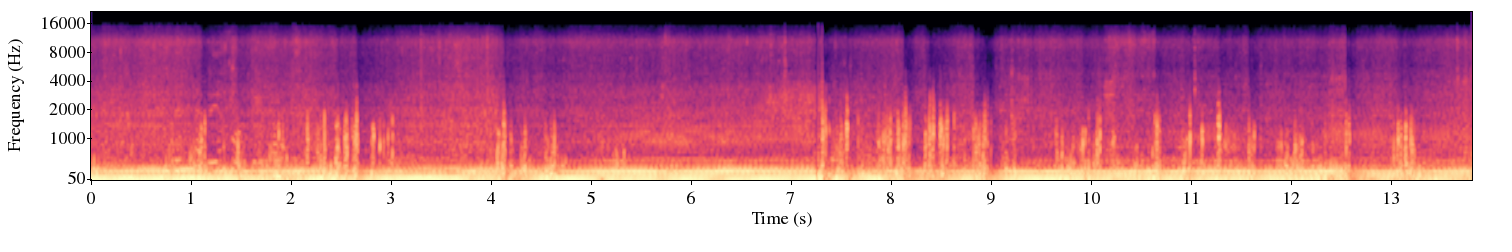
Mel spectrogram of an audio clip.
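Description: Young men and women chat nearby over the engine.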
